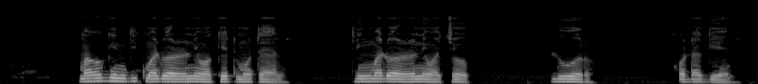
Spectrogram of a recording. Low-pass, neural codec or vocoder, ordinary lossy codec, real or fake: none; none; none; real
